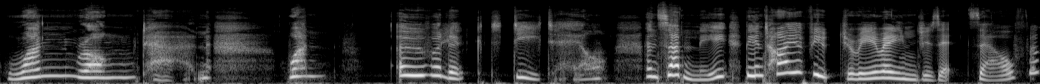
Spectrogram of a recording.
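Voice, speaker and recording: A woman with a British accent playing a possessive, softly menacing yandere girlfriend in a hushed, intimate ASMR roleplay, close to the microphone. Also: high-pitched, sing-song, dry recording, exaggerated voice. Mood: reflective, menacing. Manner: hushed, often whispering, deliberate pauses.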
